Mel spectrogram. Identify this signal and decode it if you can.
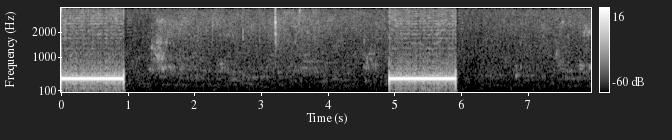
Ringback tone (Europe, 425 Hz).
